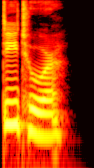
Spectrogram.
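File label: "detour", American English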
